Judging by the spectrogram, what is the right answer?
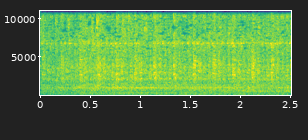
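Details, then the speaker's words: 1915 Ford Model T four-cylinder petrol engine with clutch transmission, just hand-crank started with one choke pull, spark advanced: steady, smooth idle with an even low chuff and audible coil buzz, before warming up. "we'll give it one choke that's what this little pull is here now you can hear the coils buzzing Advan the spark you can hear it smooth"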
